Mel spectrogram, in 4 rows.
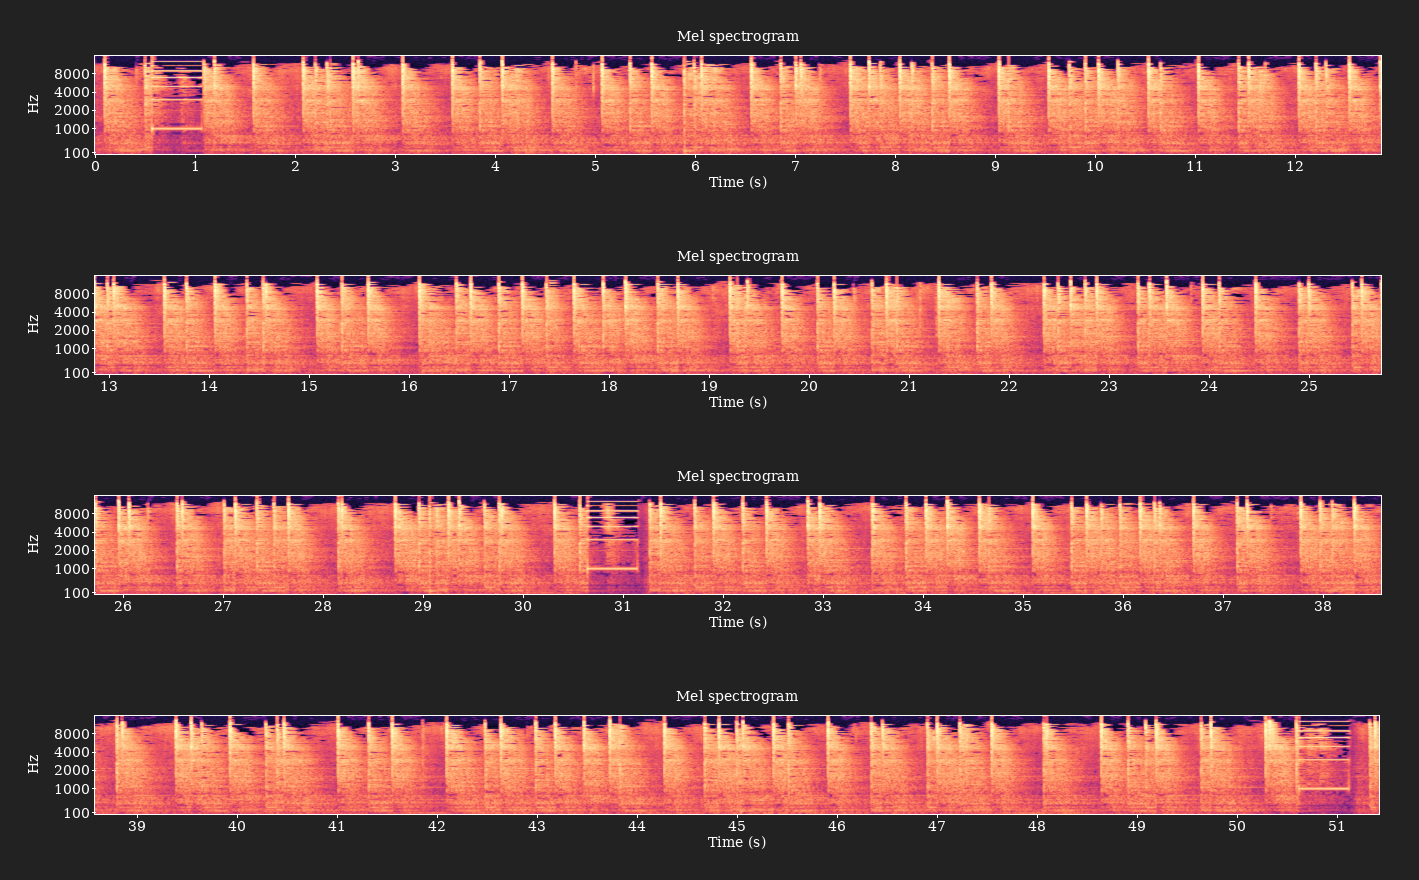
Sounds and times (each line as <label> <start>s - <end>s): three recorder beeps 0.6s - 1.2s
three recorder beeps 30.6s - 31.2s
three recorder beeps 50.6s - 51.2s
